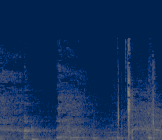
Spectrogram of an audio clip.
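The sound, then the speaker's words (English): A short cough rises out of the quiet, a brief harsh burst from someone in the audience, with faint background noise around it. “Lots of coughs all over.”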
